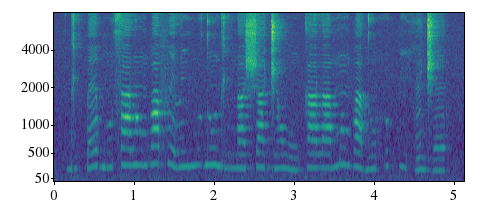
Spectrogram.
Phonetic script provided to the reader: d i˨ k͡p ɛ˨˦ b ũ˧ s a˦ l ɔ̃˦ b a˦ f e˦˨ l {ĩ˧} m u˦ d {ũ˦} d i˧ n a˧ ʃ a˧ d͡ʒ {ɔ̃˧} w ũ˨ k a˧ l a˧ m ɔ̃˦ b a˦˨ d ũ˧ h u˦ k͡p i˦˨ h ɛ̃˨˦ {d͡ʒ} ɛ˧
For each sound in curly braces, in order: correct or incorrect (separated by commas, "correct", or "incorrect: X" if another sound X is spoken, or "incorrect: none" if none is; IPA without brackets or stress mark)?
correct, correct, correct, correct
